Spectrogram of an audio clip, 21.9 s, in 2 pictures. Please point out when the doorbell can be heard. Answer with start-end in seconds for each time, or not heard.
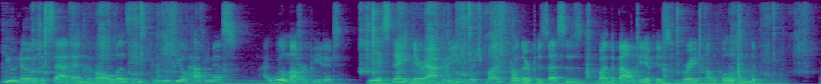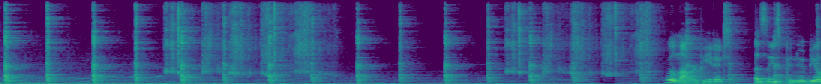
not heard.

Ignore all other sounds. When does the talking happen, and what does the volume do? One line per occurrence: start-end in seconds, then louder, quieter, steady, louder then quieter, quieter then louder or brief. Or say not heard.
0.0-10.1 steady
19.8-21.8 brief.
